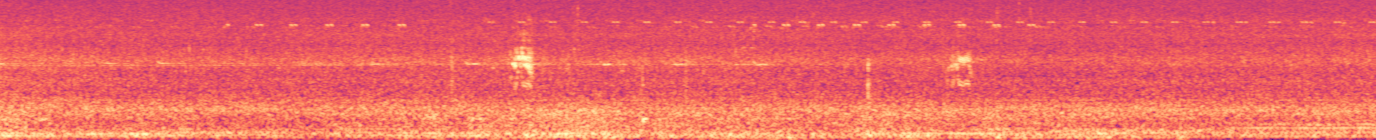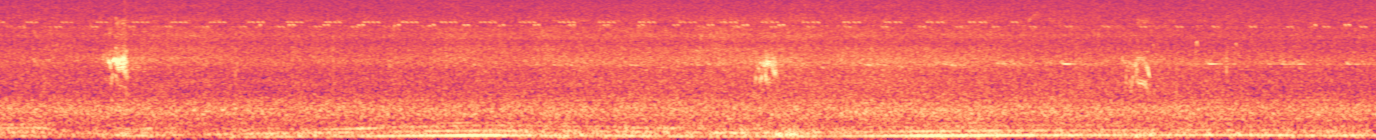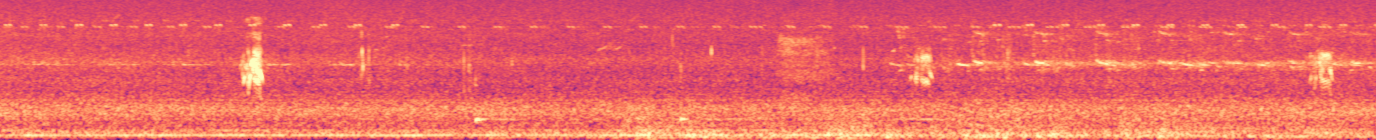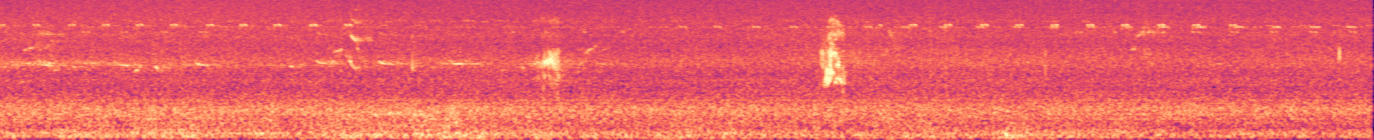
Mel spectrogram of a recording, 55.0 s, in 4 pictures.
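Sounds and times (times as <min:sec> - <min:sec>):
sharp bird calls: 0:29.9 - 0:30.4, 0:49.5 - 0:49.9
low rumble: 0:30.9 - 0:39.5.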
